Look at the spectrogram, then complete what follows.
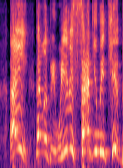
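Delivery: put-on Scottish accent on every word, pitched high. Arguing people should still be free to do accents online, in a scottish accent. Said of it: "every Scotsman got in here and just took massive offence to me saying like".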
